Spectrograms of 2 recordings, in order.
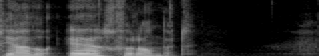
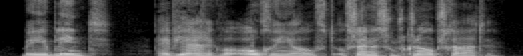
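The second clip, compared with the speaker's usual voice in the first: higher, louder scolding yell; mock angry shout; 4 semitones higher, 4 dB louder than usual. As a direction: bark it like an insulted stranger. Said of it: "die persoon begint te schreeuwen".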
